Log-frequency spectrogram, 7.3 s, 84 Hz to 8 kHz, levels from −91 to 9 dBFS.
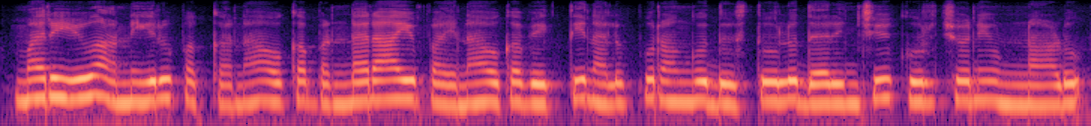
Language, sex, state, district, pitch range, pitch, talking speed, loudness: Telugu, female, Telangana, Hyderabad, 195-215 Hz, 205 Hz, 125 wpm, -14 LUFS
